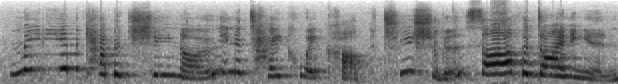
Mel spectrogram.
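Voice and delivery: high, loud, hammed-up posh old lady; theatrical posh customer ordering coffee, high and loud. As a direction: play a grand fussy customer calling everyone dearie. Fussy customer in coffee skit.

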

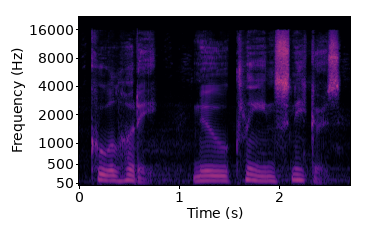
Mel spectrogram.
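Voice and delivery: ordinary delivery

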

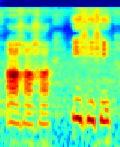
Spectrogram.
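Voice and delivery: spoken-out mock laughter. A narrator's reading. Orator ridicules his gullible audience, mocking laugh. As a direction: mimic silly laughs in a restrained reading. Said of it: "తన వెక్కిరింపు".

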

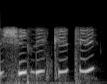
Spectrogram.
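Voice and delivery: tiny kitten voice, very high; high kitty voice. Acted. Streamer announcing her new Twitter account, in a high kitty voice. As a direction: jump way up into a small-cat voice. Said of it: "cabe muy bien esa voz alta".

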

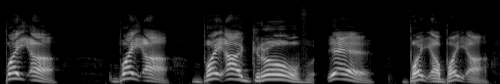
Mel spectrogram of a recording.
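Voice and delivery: loud, chanting Geordie catchphrase; hammed-up Geordie accent. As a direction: belt it out like a Geordie telly fan. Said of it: "Wasn't that Geordie?".

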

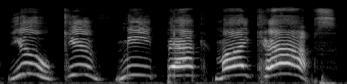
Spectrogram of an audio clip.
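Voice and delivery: high, loud and slow, demanding; angry shout. Acted. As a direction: drag out each word like a furious order. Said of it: "shouting a".

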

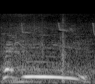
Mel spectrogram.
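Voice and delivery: calling out. Real, not acted. Calling for the dog.

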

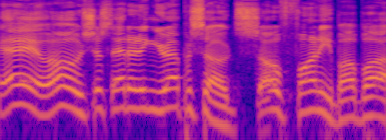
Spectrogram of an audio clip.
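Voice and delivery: imitating Larry praising the episode; Larry David impression. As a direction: gush casually, then wave it off.

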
